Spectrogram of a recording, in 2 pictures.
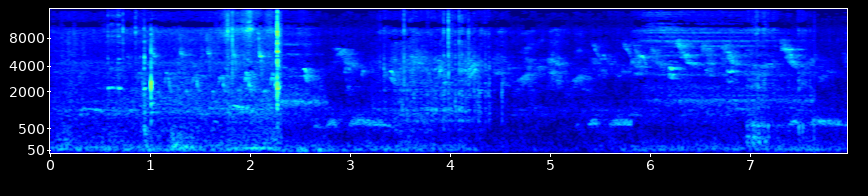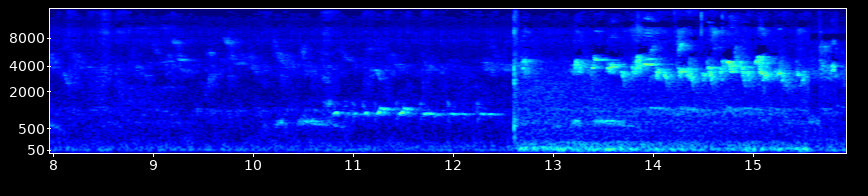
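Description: Birds chirping faintly over a low background rumble, with two sharp clicks in the first few seconds.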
